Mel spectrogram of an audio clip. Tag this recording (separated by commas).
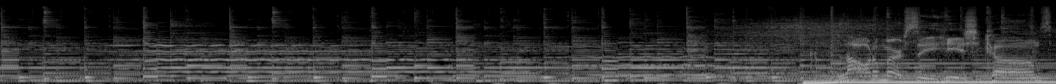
Music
